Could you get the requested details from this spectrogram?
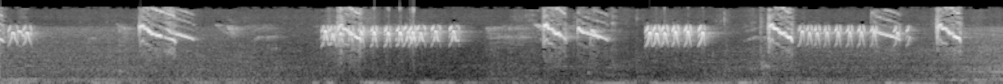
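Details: High, thin song of a wild Bali white-eye used to lure wild birds: descending whistled notes paired with quick trilled chatter, in repeated bursts about every one to two seconds.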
